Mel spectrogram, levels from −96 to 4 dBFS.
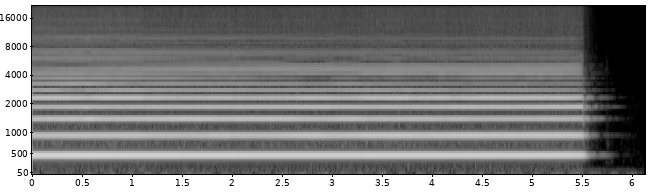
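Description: Sample clock jitter runs throughout this music clip: the converter's clock wanders by around 4 microseconds, so each sample lands slightly off time. Steep, bright passages suffer most, leaving a grainy hiss roughly 30 dB below the music.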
